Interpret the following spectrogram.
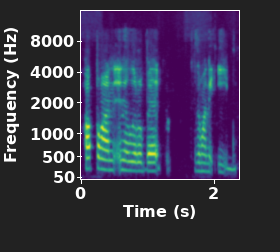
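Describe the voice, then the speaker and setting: A woman hosting a reading livestream from home, chatting casually and telling stories in a relaxed way. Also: mid-range voice, fast talker, dry recording, rough recording. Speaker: sprint host on a reading livestream. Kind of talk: casual chat. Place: at home with her dog.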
